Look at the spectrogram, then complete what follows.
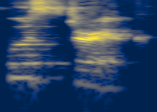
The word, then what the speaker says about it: Österreich: You pronounce it like a oos. Okay, so like ostrich, which is Austria in German, they have an O with the 2 dots, so it's Österreich.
